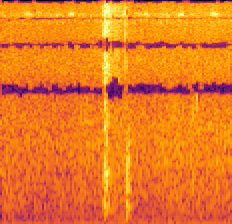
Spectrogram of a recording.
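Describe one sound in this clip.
A bowstring snaps as an arrow is shot.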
